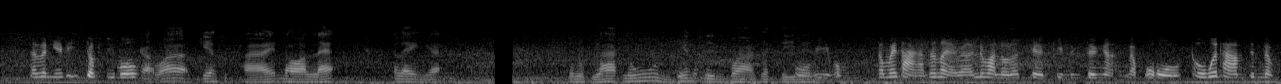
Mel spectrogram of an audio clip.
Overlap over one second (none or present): none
